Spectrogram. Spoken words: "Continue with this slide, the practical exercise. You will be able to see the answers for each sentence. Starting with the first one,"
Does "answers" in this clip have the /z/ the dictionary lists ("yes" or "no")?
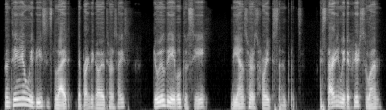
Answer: no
